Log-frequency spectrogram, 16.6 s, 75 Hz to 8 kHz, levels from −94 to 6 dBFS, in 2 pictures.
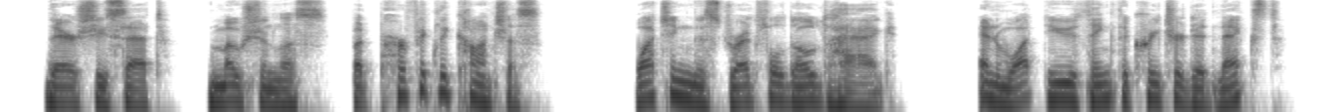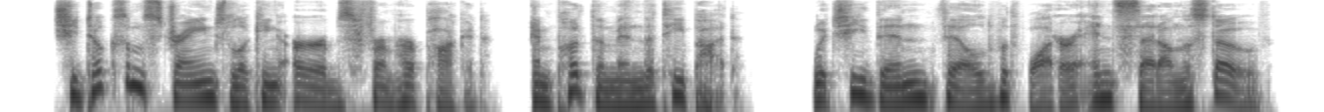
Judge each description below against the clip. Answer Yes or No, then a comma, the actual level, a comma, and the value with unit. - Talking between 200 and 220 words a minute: No, average, 170 wpm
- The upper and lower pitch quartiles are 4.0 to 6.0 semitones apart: Yes, average, 4.3 semitones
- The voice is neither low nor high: No, low, 115 Hz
